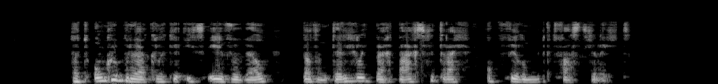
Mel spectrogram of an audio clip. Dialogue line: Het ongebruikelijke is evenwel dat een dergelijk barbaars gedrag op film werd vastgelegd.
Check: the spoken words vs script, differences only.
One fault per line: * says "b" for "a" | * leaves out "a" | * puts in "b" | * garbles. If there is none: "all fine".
all fine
